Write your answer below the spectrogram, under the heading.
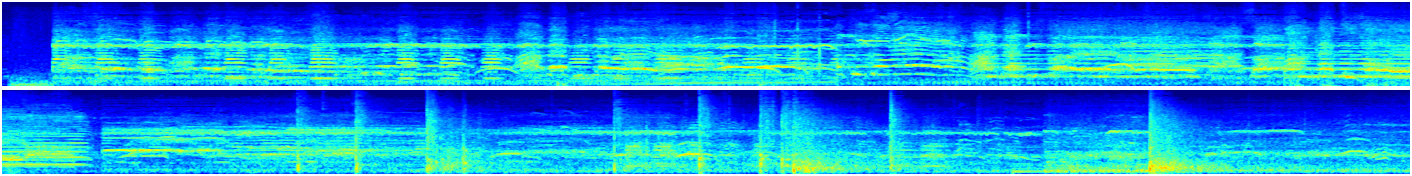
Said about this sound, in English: Those are the sounds of protesters running away from the crowd after the police started tear gassing and shooting them with rubber bullets.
